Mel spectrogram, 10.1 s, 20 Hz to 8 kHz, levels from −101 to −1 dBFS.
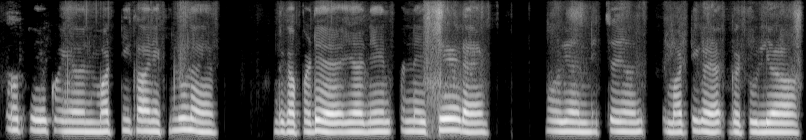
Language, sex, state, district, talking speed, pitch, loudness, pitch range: Rajasthani, male, Rajasthan, Nagaur, 35 wpm, 205 Hz, -17 LUFS, 200-220 Hz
